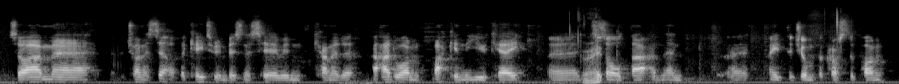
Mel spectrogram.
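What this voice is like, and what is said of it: English accent. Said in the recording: “I'm from England, as you can probably tell by my accent.”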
